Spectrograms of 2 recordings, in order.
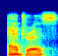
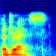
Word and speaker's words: address: You have address and address. The second is British.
